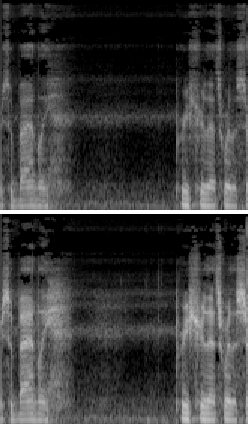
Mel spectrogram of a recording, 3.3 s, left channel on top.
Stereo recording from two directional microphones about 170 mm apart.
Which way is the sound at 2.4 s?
30° right (ahead or behind).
